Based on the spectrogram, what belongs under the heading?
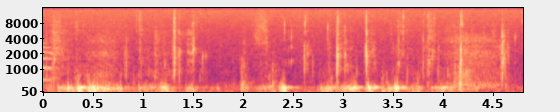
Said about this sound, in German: Schmatzen klingt schon mal vielversprechend. Ich hab, du bist halb im Frame leider nur. Oder? Katzenschmatz ASMR ist vielleicht besser als Menschenschmatz ASMR.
